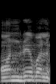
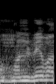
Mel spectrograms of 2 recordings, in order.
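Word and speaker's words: honorable: अब ऑनरेबल मैन, इसको हॉनरेबल नहीं पढ़ती, ऑनरेबल। तो पढ़ना शुरू कहाँ से किया, ओ से ना शुरू किया। एच इसमें साइलेंट होता है, इसमें भी एच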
